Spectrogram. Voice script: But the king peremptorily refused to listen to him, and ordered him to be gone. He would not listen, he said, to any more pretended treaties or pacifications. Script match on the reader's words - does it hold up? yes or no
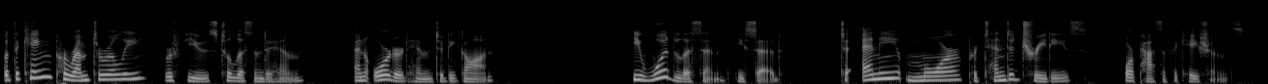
no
